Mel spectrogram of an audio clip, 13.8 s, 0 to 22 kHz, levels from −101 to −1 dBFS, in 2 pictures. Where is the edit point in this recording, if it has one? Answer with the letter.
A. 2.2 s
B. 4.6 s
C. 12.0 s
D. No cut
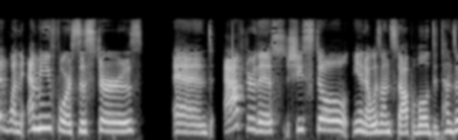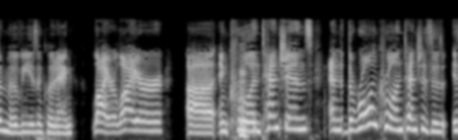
C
